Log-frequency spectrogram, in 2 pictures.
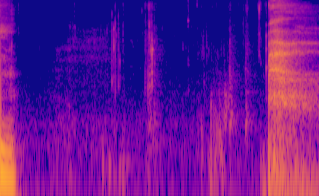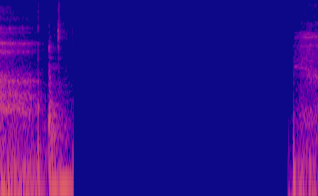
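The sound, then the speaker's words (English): A few faint sipping and swallowing sounds, then a loud breathy exhale of satisfaction after the drink, followed by silence. “Let me take a real quick sip.”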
